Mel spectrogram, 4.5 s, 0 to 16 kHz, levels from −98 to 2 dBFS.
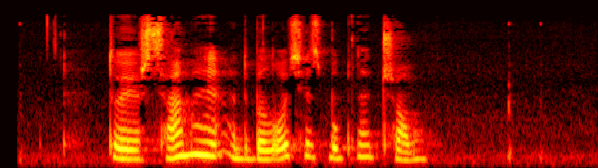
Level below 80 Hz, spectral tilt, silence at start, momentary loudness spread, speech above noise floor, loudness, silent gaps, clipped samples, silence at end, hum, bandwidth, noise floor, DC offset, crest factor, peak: -80 dBFS; -3 dB/octave; 0.8 s; 8 LU; 40 dB; -25 LUFS; none; under 0.1%; 1.3 s; none; 11.5 kHz; -65 dBFS; under 0.1%; 16 dB; -12 dBFS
